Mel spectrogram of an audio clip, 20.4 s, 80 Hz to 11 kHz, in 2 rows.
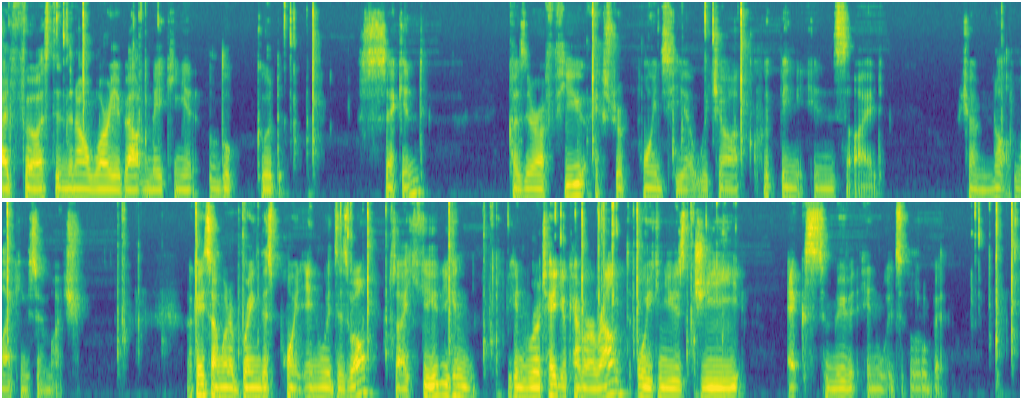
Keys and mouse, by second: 0.6 middle click, 1.2 g, 2.9-4.9 middle drag, 5.7 middle click, 6.8 click, 7.2-9.8 middle drag, 10.0-11.1 middle drag, 11.9 middle click, 12.5 g, 13.6 middle click, 14.4 middle click, 15.0 g, 15.8 middle click, 16.4 middle click, 20.1 middle click.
